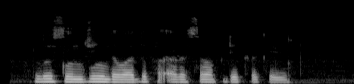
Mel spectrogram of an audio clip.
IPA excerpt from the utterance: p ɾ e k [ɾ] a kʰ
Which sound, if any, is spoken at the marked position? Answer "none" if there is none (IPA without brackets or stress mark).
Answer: ɽ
